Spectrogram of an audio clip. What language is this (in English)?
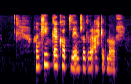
Icelandic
